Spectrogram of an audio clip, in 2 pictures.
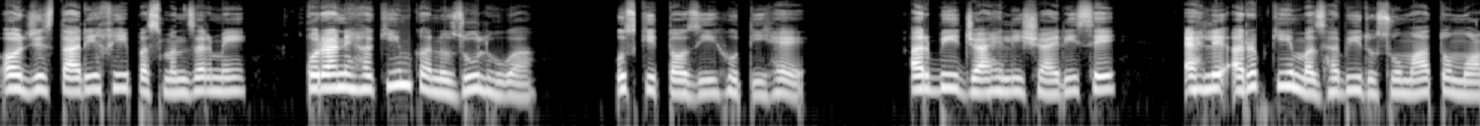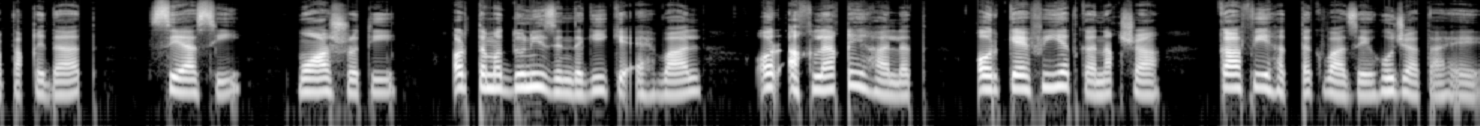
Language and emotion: Urdu, neutral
